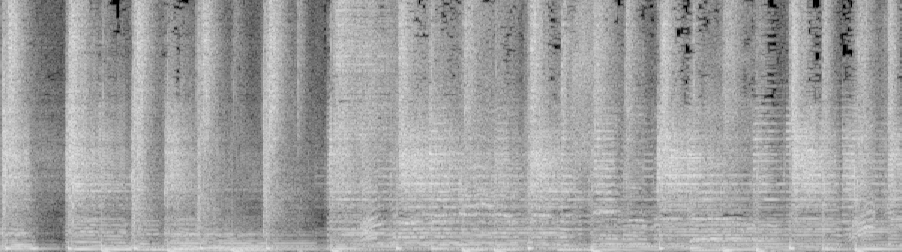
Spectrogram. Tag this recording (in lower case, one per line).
music
musical instrument
independent music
